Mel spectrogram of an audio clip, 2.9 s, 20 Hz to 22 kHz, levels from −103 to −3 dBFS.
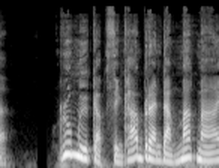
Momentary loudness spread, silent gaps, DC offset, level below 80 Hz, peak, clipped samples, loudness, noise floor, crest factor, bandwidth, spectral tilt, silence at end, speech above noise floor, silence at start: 9 LU; 0.50-0.63 s; under 0.1%; -46 dBFS; -2 dBFS; under 0.1%; -17 LUFS; -36 dBFS; 14 dB; 18 kHz; -7.5 dB/octave; 0 s; 20 dB; 0 s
